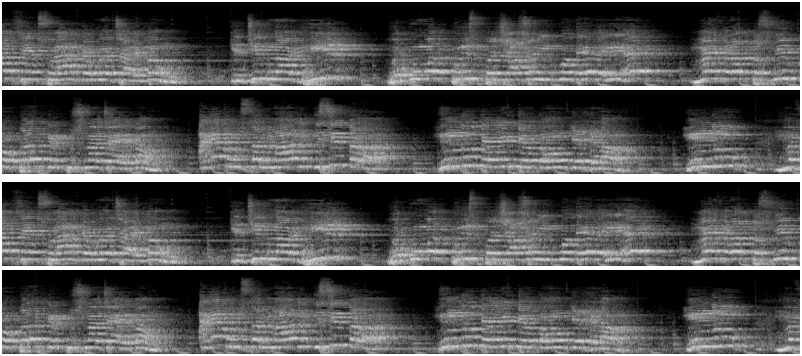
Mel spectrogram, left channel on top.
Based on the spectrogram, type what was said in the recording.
एक सवाल करना चाहता हूं कि जितना ढील हुकूमत, पुलिस प्रशासन इनको दे रही है, मैं जरा तस्वीर को पलट के पूछना चाहता हूं, अगर मुसलमान इसी तरह हिंदू देवी देवताओं के खिलाफ, हिंदू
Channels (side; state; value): both; normal; correlation 0.79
